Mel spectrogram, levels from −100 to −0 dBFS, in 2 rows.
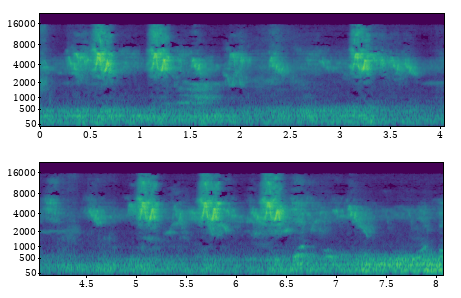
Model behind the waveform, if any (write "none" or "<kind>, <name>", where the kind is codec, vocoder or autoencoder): vocoder, Vocos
